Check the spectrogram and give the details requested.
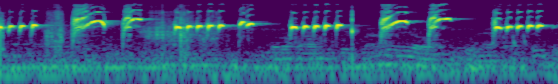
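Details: Song of a greater green leafbird, played to provoke singing, with quick chattering runs of four to six clipped notes alternating with bright upslurred whistles, phrases coming about every half second.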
